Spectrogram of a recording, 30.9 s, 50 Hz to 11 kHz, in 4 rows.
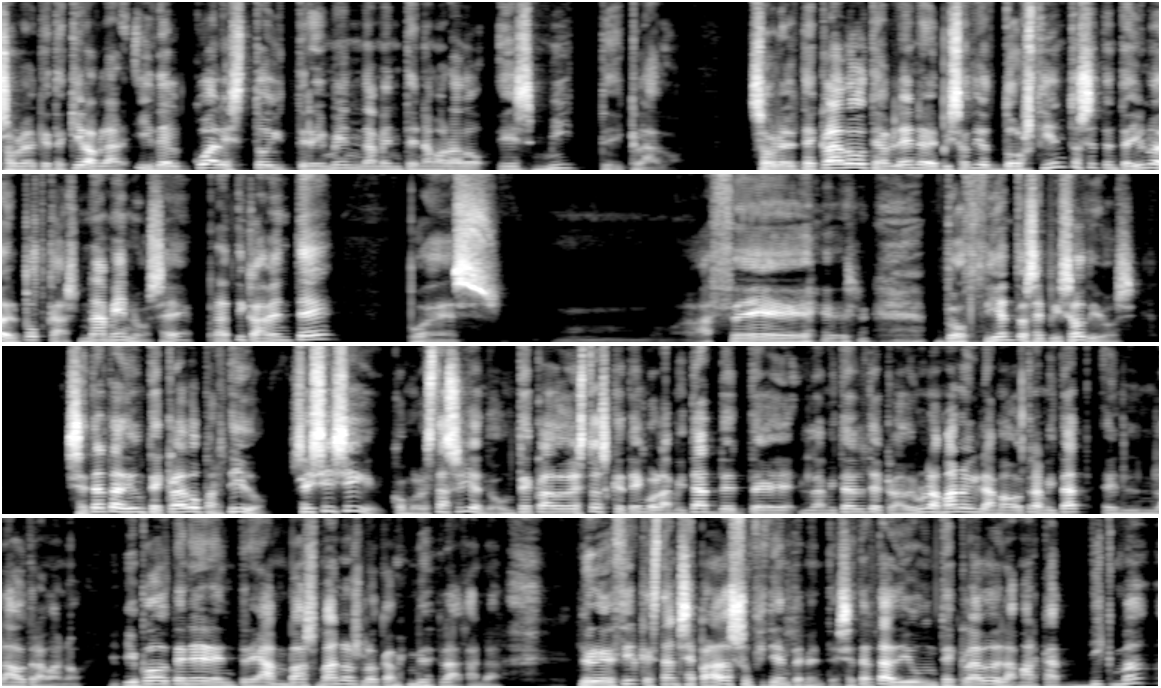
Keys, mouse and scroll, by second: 5.1-30.8 scroll down 1.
